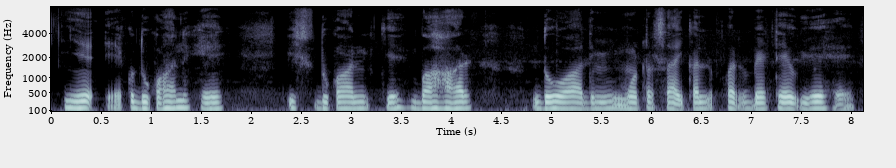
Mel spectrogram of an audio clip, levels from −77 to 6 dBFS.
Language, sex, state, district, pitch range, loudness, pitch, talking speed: Hindi, male, Uttar Pradesh, Saharanpur, 125-135 Hz, -16 LUFS, 130 Hz, 110 wpm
